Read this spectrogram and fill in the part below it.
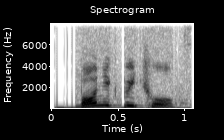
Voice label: affirmative, radio bot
